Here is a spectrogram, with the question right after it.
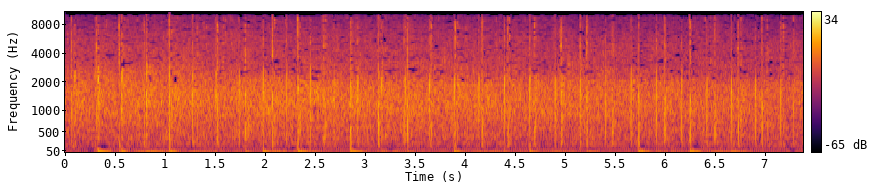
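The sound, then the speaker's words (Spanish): Sustained applause from a council gathering bidding farewell to the outgoing city president, dense overlapping claps forming a steady, loud wash of sound with no voices over it, lasting the full length without fading. “Entonces yo sí quisiera que aprovechar para que este consejo le demos un fuerte aplauso a Chuy y lo despidamos como se merece al presidente de la ciudad.”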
